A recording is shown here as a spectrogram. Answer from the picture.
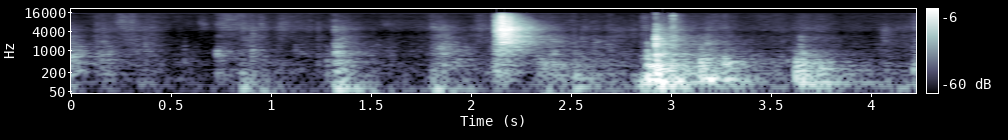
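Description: Footsteps with a few dull, uneven thuds and a short sharp hiss about two seconds in.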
